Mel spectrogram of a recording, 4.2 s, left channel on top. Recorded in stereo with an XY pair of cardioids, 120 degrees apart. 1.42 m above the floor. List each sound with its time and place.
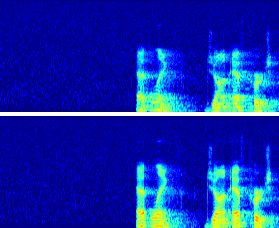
2.0 s a man speaking: 40° right, 0.7 m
